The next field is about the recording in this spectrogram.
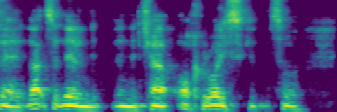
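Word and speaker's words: Auchroisk: That's it there in the chat, Ochroysk.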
